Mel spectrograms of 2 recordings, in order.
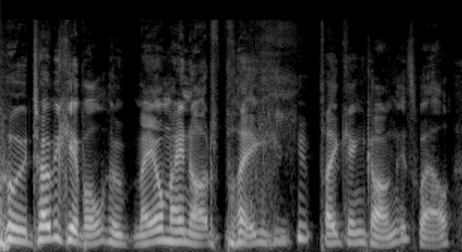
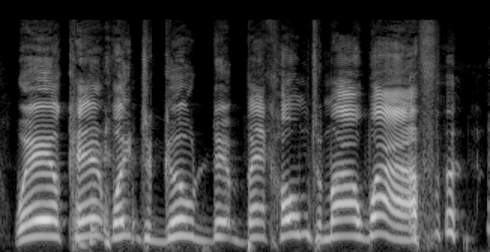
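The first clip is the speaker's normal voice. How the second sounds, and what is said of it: Exaggerated improv-style Southern accent. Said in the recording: “is like a southerner who's like, but he's like a guy in an improv scene playing a southerner”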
